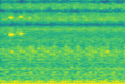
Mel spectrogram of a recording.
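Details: Car after lubricant was applied to the belt to cure a squeak: a steady, low idle with an even pulse and no squeal or chirp; the belt drive sounds quiet and healthy.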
